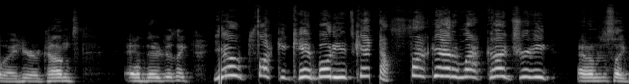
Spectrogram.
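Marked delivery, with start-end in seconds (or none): 2.1-5.5 high, loud mock-furious rant; hammed-up shrieking outrage; imitated angry yelling. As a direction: yell it like an irate caller, pitched way up. Acts out residents yelling at scammers.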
